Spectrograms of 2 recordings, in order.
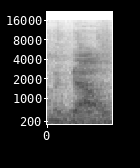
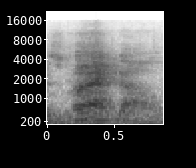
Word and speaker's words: McDowell: other young men, McDowell, is that, not McDowell, but McDowell. McDowell, yes, sir.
